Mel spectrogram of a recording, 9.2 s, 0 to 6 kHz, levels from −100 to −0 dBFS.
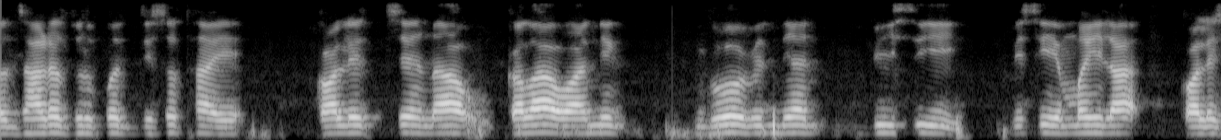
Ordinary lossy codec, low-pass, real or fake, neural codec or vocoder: none; 5.4 kHz; fake; autoencoder, 48 kHz, 128 numbers a frame, DAC-VAE, trained on Japanese speech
